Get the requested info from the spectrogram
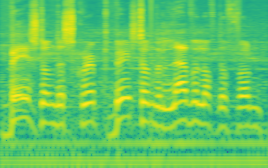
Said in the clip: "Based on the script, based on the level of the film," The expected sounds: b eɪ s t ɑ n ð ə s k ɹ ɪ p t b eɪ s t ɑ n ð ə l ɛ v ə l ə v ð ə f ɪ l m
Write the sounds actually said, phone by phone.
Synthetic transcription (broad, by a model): b eɪ s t ɑ n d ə s k ɹ ɪ p t b eɪ s t ɑ n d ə l ɛ v ə l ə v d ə f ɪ l m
